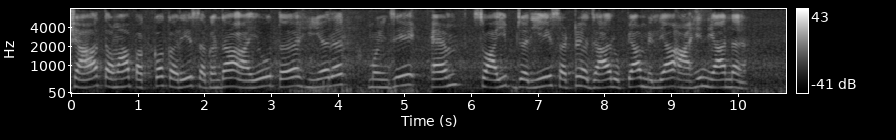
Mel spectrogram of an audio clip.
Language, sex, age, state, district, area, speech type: Sindhi, female, 18-30, Madhya Pradesh, Katni, rural, read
